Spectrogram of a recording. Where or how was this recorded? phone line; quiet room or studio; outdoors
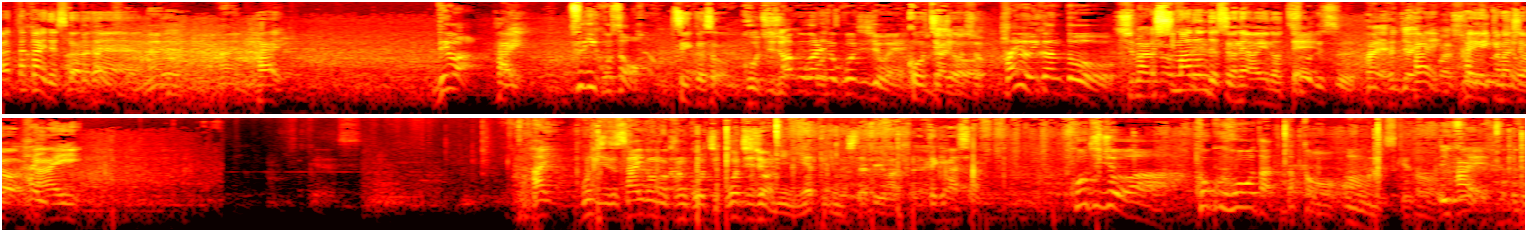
outdoors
